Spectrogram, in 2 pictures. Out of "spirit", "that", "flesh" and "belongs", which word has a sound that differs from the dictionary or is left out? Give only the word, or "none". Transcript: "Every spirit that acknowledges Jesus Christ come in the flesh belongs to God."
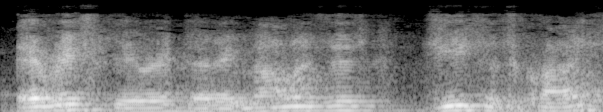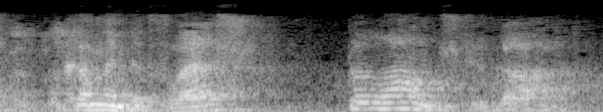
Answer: none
